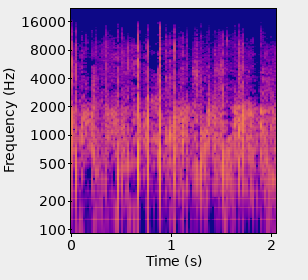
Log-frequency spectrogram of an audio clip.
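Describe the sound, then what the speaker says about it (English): Meeting attendees on a Gold Coast city council committee give a short round of applause: a modest room of individual claps, close and fairly quiet, lasting about two seconds. "Can I just offer a bit of a round of applause?"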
